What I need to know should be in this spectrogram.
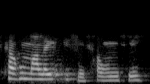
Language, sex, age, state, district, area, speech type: Bodo, female, 30-45, Assam, Kokrajhar, rural, conversation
